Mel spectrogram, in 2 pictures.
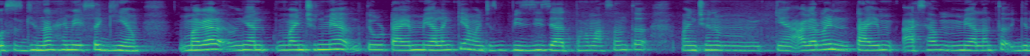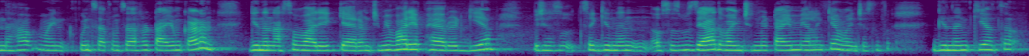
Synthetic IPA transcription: osɨsɡʲĩnd̪ɐnɦɐmesɐɡijãmː | ɐɡɐɾjanʋɐnʲt͡ʃʰunmet̪uʈaːjmːelɐnkʲãʋɐnʲt͡ʃʰisbɨbizizjaːd̪̚pamasɐnt̪ɨ | ʋɐnʲt͡ʃʰunkãɐɡɐɾʋɐnʲʈaːjmɐsʲamelɐnt̪ɨɡind̪ɦaʋɐnkunʲsaːt̪̚kunʲsaɐsoʈaːjmkɐɽɐnɡind̪ɐnɐsoʋaːɾjakʲaːɾɐmt͡ʃʰimeʋaːɾijapʰeːʋɾeʈ̚ɡijãmpɨt͡ʃʰissɐɡʲind̪ɐnosɐs̬bɨzjaːd̪ʋɐnʲt͡ʃʰunmeʈaːjmːelɐnkʲãmʋɐnʲt͡ʃʰɐsnt̪ɨ | ɡind̪ɐnkijãmt̪ɨ

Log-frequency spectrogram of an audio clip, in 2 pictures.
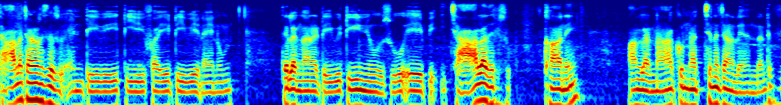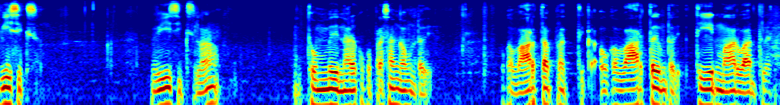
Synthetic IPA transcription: t͡ʃaːlaːt͡ʃaːlaːnɐs̬t̪elus̬uḛɳʈiːʋiʈiːʋipʰɐjʈiːʋinɐjnu | t̪ɛlɐŋɡaːnɐʈiːʋiʈiːnjuːsueːpit͡ʃa̰ːlaːt̪elusu | kaːniː | ɐ̰nlɐnaːkunɐt͡ʃːinɐt͡ʃaːɳɐleːd̪ɐnʈɐɳʈeːʋiːsiks | ʋiːsikslɐ | t̪omːid̪inɐlɐkuɔkɐpɾɐsɐŋɡɐmuɳʈuːd̪ḭ | ɔkɐʋaːɾt̪ɐpɾɐt̪ikɐɔkɐʋaːɾt̪ɐuɳʈund̪it̪iːɾmaːɾʋaːɾt̪ɐlɐɳi

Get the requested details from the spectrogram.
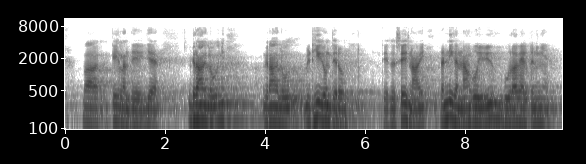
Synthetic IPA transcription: baːkeːklãnd̪eːkɪjɛː | ɡɾãːd̪eloːki | ɡɾãːeloːkʋiʈʰiːɡõːnt̪eːɾoː | t̪eːt̪oseːsnãːiːɾənːiːkənãːkoːiːbiːbuːɾaːbɛːkʈnĩːɛː

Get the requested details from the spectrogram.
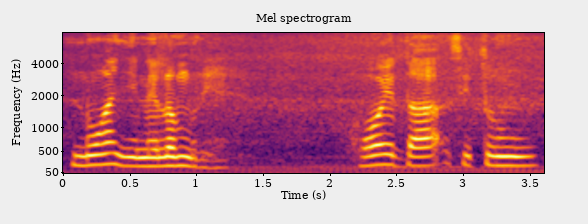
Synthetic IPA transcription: nuaɲinɛlɔmɾiɛ | hɔjd̪aʔsit̪uŋ

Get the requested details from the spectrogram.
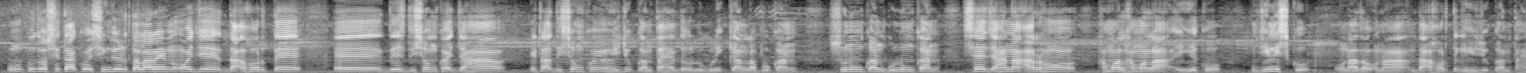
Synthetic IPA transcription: unkɔd̪ɔsɛt̪aʔkɔsiŋɡəɽt̪alaɾɛnɔɔjd͡ʒɛd̪aʔɦɔɾt̪ɛ | d̪ɛs̬d̪isɔmkac̚ˀd͡ʒaɦã | ɛʈaʔd̪isɔmkɔjɔ̃ɦid͡ʒuʔkant̪aɦɛ̃d̪ɔluɡɽiʔ̚ˀkanlap̬ukan | sunumkanbuluŋkan | sɛd͡ʒaɦanaʔaɾɦɔ̃ | hamalɦamalaʔijəkɔ | d͡ʒiniskɔ | ɔnad̪ɔɔnad̪aʔɦɔɾt̪ɛɡɛɦid͡ʒuʔkant̪aɦɛ̃

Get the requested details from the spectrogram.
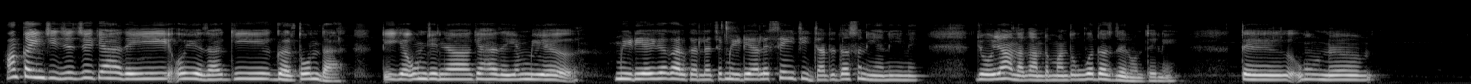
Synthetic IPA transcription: ɦãːkəĩːt͡ʃiːd͡ʒãːt͡ʃəkɛɦd̪eːiːoːieːd̪aːkɪɡələt̪ʊ̃nd̪aːɛː | ʈʰiːkɛːʊnd͡ʒɪjãːkɛɦd̪eiːm | miːɖijaːiɡaːɡəlːkəɾlaːt͡ʃəmiːɖijaːleːseiːt͡ʃiːd͡ʒãːt̪eːd̪əsnijãːnĩːneː | d͡ʒoːjãːnd̪aːɡənd̪mə̃nd̪uːeːd̪əsd̪ɪnɦõːnd̪eːneː | t̪eːʊn

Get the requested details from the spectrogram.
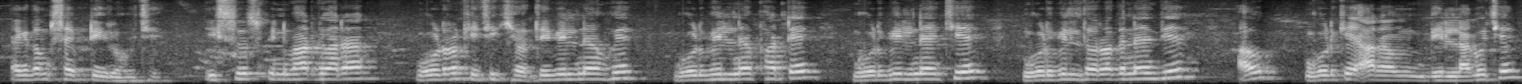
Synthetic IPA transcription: ɛkd̪ɔmsep̚ʰʈiɾɔɦut͡ʃʰeisuspinbʱaɾd̪waɾa | ɡoɽɔɾkit͡ʃʰikʰɔt̪ibʱilnaɦue | ɡoɽbʱilnapʰaʈe | ɡoɽbʱilnɛt͡ʃʰie | ɡoɽbʱild̪ɔɾɔd̪nɛjd̪ie | a̰wɡoɽkeaɾambʱilːaɡut͡ʃʰe

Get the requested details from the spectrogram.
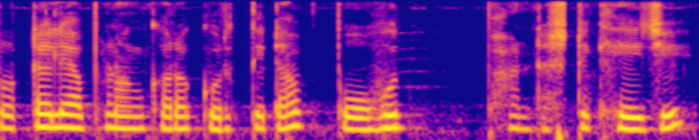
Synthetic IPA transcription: ʈoʈaliapɔɳaŋkəɾɔɡuɾt̪iʈabɔɦut̪̚ | pʰaɳʈasʈikʰejd͡ʒi

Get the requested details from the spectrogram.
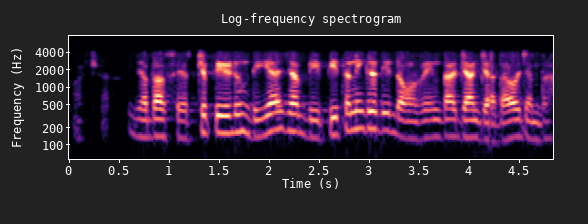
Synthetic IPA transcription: ətːʃʰaː | zjaːd̪aːsɪɾt͡ʃəpiːɖɦʊnd̪iːɛːd͡ʒãːbiːpiːt̪ãːnĩːɡad̪iːɖãːnɾẽːnd̪aːd͡ʒãːd͡ʒjaːd̪aːɦoːd͡ʒãːnd̪aː

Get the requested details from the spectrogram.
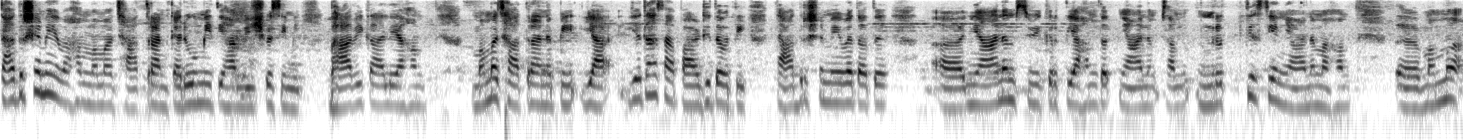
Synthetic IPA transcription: t̪aːd̪ɾɨʂɐmeːʋɐɦɐmːɐmɐt͡ʃʰaːt̪ɾaːnkɐɾoːmiːt̪iɐɦɐmʋiʃʋɐsimibʱaːʋikaːlɐjɐɦɐmːɐmɐt͡ʃʰaːt̪ɾaːnɐpijaːjɐd̪aːsaːpaːɖʱit̪ɐʋɐt̪it̪aːd̪ɾɨʃɐmeːʋɐt̪ɐt̪ | ɲaːnɐmsʋiːkɾɨt̪iɐɦɐmt̪ɐt̪̚ɲaːnɐmsɐmnːɾɨt̪jɐsjɐɲaːnɐmɐɦɐm | mɐmɐ

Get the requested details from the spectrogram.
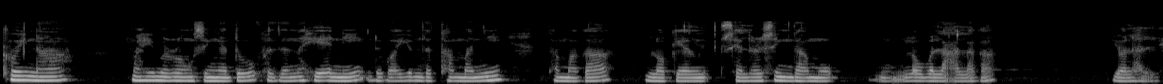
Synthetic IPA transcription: kʰojnɐ | mɐɦimɐɾɔŋsiŋɐdupʰazanaheaniɐdubaːjumdɐtʰamːanitʰamaɡa | lːɔkelselɐɾsiŋdɐmu | lɐwbɐla̰ʔa̰laɡa | jolhɐlːi

